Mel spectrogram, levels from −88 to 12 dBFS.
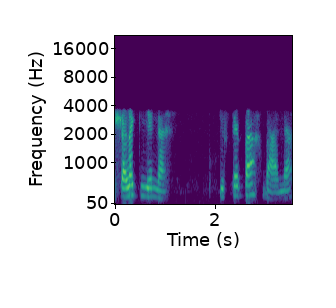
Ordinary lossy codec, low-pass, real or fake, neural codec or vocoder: none; 3.6 kHz; real; none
